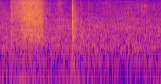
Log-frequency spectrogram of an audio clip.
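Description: A brief rustle, then a single light click about a second in, then quiet room tone: small handling noises at a work table.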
